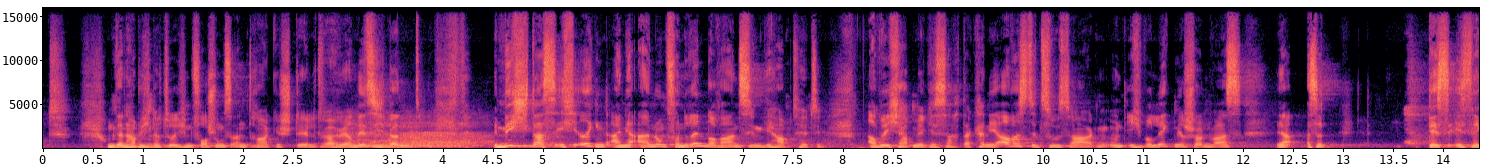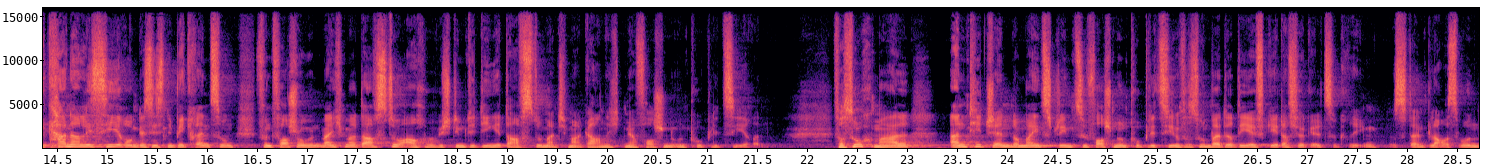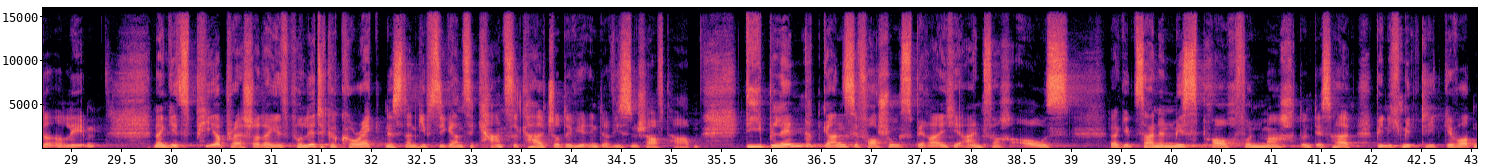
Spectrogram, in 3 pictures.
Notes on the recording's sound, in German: In seinem Vortrag des diesjährigen Akademikon-Treffens.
